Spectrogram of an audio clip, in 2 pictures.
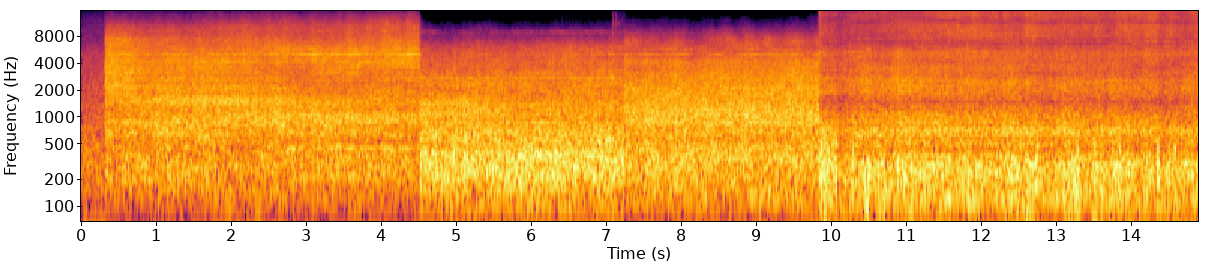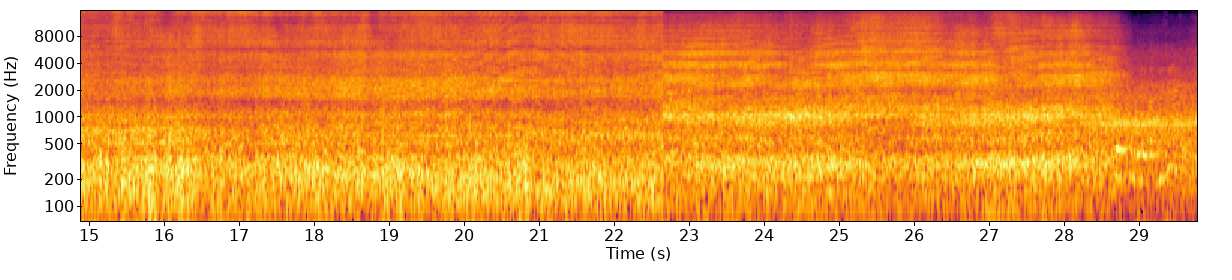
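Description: Jet aircraft engines running on an airport apron: a loud, steady noise with a thin high whine. It changes abruptly several times.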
